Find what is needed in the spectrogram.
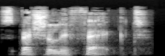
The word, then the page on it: special effect: British English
